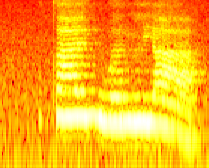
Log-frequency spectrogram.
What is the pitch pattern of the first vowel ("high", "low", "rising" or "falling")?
high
